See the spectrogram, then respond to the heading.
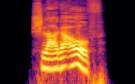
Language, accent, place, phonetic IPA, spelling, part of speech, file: German, Germany, Berlin, [ˌʃlaːɡə ˈaʊ̯f], schlage auf, verb, De-schlage auf.ogg
- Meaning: inflection of aufschlagen: 1. first-person singular present 2. first/third-person singular subjunctive I 3. singular imperative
